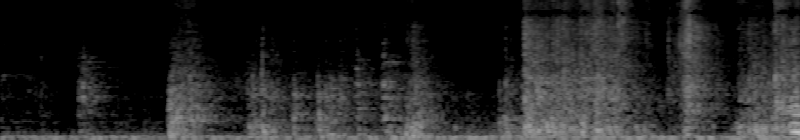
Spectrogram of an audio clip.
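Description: Grocery packaging and a paper grocery bag being handled: irregular rustling and crinkling with light knocks, picking up about a second in.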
